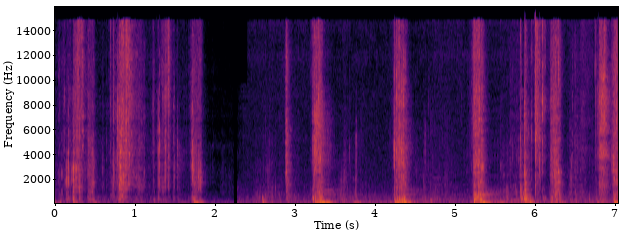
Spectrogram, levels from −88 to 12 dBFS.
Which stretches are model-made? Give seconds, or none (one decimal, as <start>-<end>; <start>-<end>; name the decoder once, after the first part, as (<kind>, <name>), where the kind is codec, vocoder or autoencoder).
0.0-3.4 (vocoder, BigVGAN v2); 4.7-7.0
